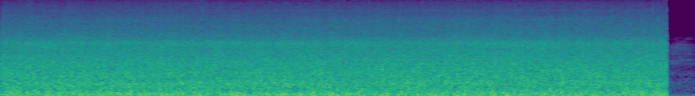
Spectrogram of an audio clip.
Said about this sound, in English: This is our little middle dam. It's flooding too.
